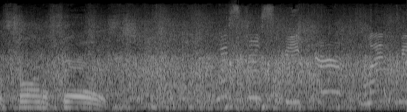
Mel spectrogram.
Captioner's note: some Applause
